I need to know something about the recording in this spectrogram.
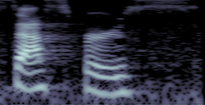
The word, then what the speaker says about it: SASPERS: So we're known as SASPERS. Okay. Yeah. Thank you. With the S at the end.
